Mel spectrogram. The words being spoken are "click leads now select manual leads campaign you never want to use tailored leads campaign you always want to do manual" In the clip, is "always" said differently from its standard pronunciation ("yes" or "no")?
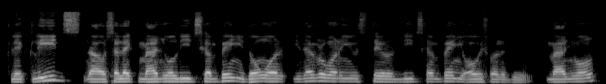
yes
